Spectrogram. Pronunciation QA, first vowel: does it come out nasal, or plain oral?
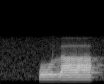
oral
